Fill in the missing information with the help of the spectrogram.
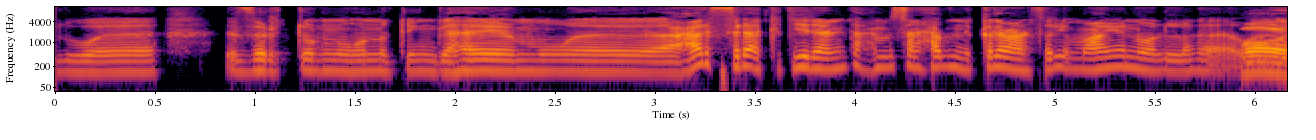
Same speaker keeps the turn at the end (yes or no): no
